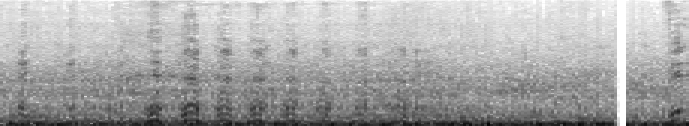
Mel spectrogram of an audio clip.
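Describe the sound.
A steady, loud low rumble of a car driving by the water, heard from inside the vehicle, with muffled voices over the road noise and a brief dropout near the end.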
